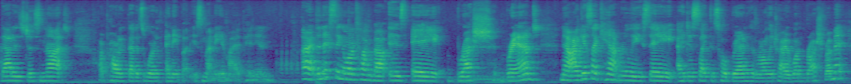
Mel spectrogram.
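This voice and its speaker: Hoarse young woman chatting in an echoey room. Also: lowish voice, a little mellow, a little hiss or hum. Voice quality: slightly raspy. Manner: chatty, frank about products she dislikes. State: hoarse, recovering from strep throat. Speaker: beauty vlogger. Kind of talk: casual product review to camera. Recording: roomy echo.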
